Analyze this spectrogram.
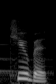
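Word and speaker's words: qubit: look this word up Qui quipped hold on pronunciation Cubit Cubit okay Cubit Cubit uh just like an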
